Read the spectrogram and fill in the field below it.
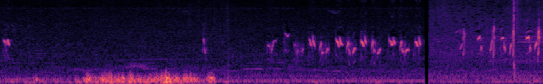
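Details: Lure recording of sooty-headed bulbul song meant to stimulate singing: a deep rumble early on, then a fast burst of short, bright, bubbling notes, about four a second, ending abruptly before more chirps follow.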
